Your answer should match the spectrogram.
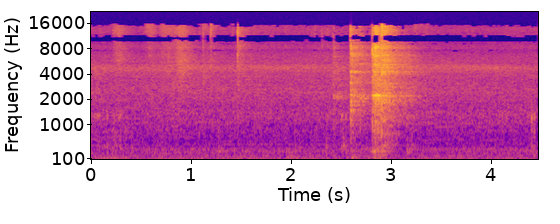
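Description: Metal clanking: a short clank about two and a half seconds in, then a louder, ringing one just after, over a steady low rumble.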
